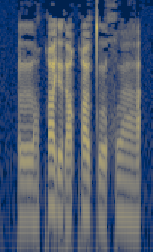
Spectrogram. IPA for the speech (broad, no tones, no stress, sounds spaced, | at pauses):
lː a̤ qʷ i ɾʲ ɔ ɾ ə˞ qʷ i tʷ ə˞ χʷ a̤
